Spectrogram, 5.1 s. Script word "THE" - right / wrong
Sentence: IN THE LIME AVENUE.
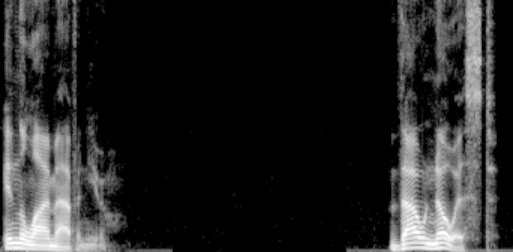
right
